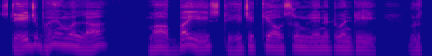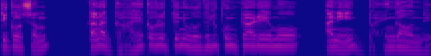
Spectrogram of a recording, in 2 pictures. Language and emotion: Telugu, fearful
